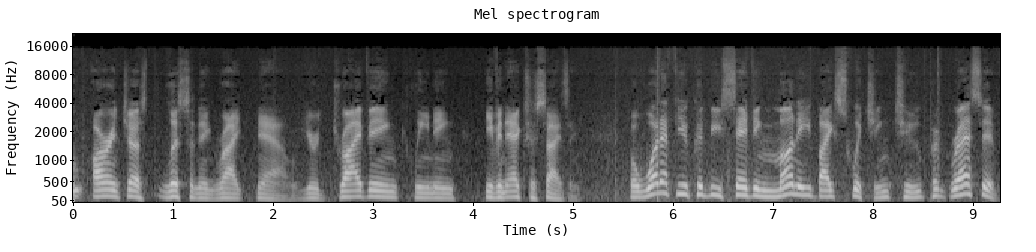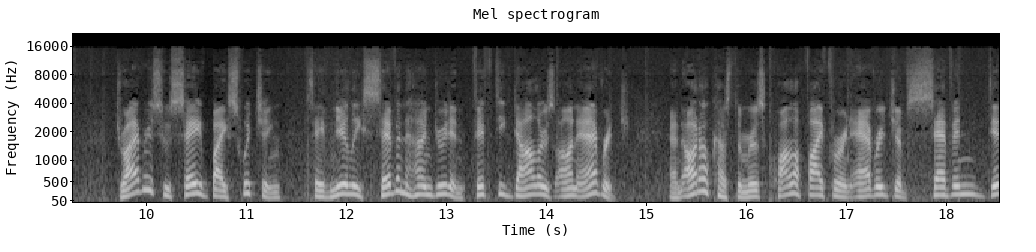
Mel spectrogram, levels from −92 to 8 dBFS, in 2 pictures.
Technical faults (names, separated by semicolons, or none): none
